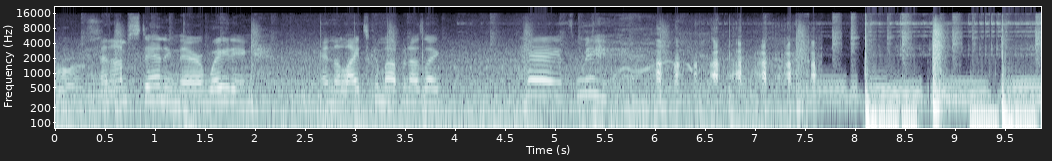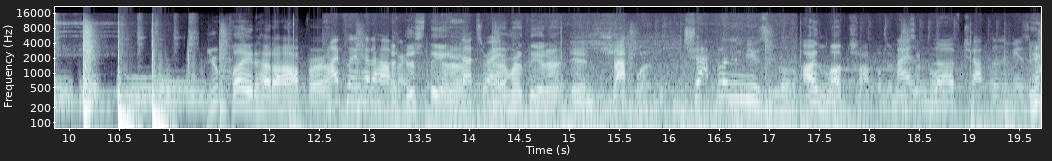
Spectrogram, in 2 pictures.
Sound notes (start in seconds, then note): 5.5 both laughing; 8.0 mellow music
